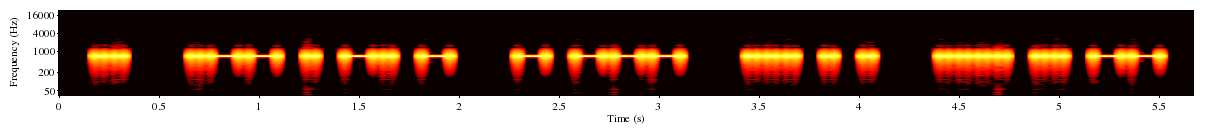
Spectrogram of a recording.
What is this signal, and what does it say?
Morse code, heard as a keyed tone, about 25 wpm, 700 Hz. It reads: I WENT TO SEE HIM
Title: Sentences from Top 1000 Words - Review Part 1 - 25wpm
